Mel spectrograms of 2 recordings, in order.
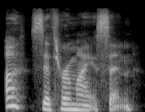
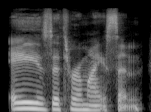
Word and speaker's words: azithromycin: like to mention that some people like to say a zthy with a short a sound instead of a zthy with a long a sound I have been known to vacillate between the two myself I thought I'd admit that here and if you say it either way you are in good company again I have been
